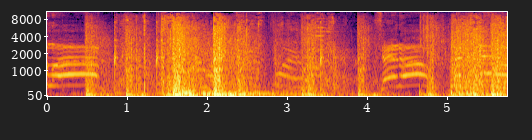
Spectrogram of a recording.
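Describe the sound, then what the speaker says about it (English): Firefight gunfire in the World War II shooter Brothers in Arms: Hell's Highway, with dense bursts and booming shots running throughout, mixed with shouted voices and a loud call over the battle. "You have to put some fire on them"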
